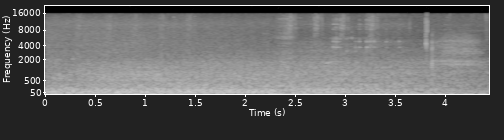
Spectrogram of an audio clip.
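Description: Seaside ambience: a steady low rumble of ocean surf.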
